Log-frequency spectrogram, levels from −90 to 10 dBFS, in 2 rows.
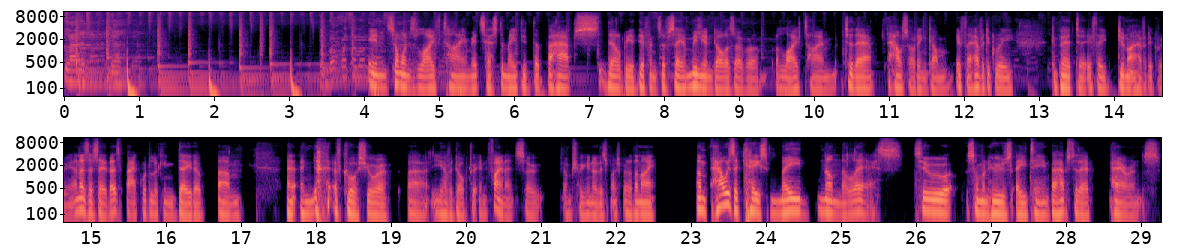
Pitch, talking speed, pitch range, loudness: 105 Hz, 170 wpm, 95-115 Hz, -22 LUFS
